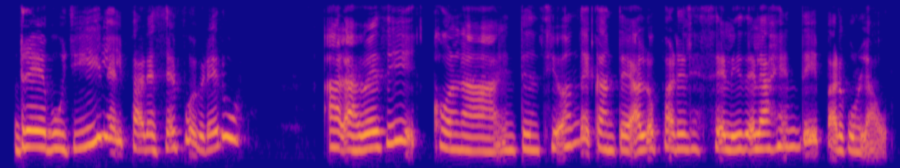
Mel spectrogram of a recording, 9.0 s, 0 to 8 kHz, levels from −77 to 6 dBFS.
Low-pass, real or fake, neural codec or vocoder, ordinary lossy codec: 7.2 kHz; real; none; none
